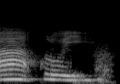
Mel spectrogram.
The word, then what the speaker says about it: ขลุ่ย: ควบ รอ ลิง เช่น คำ ว่า ขลุ่ย อ่าน ว่า คลุย คอควาย พบ ลอ ลิง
